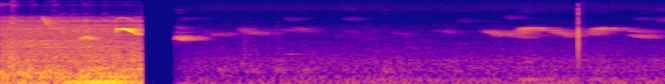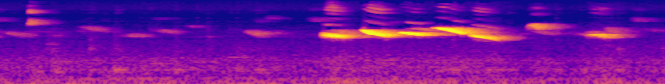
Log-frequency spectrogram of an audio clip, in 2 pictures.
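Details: Captive-bred green-winged saltator: after a brief burst of noise, scattered soft whistles build to a rich warbled phrase of rapid, rising and falling whistled notes lasting about two seconds, followed by a few separate closing notes in otherwise quiet surroundings.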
